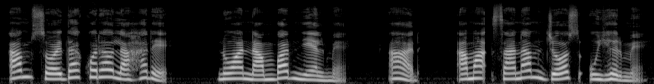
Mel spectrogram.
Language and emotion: Santali, neutral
